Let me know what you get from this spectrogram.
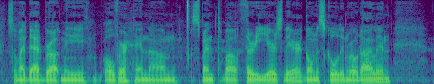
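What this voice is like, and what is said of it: Slight accent. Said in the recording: “I detected yeah. a little bit of an accent”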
